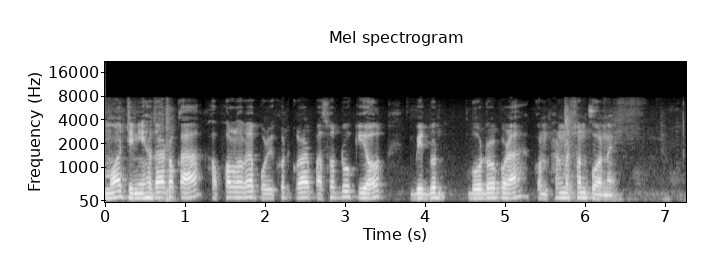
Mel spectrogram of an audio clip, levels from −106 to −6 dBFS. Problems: none marked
